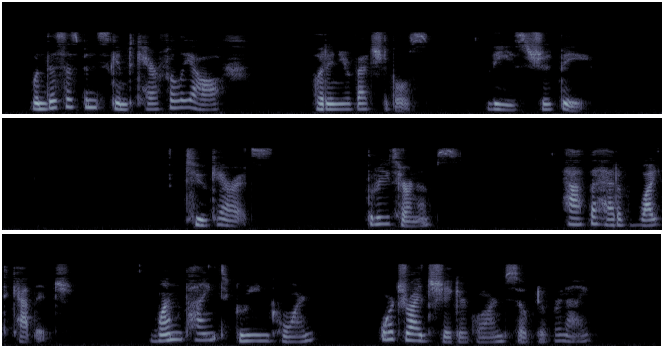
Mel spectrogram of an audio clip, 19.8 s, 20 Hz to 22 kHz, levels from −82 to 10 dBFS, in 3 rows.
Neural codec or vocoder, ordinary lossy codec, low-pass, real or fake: none; MP3, 64 kbps; 7.2 kHz; real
